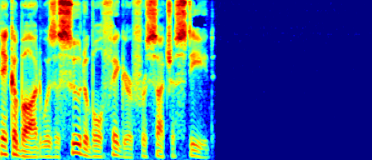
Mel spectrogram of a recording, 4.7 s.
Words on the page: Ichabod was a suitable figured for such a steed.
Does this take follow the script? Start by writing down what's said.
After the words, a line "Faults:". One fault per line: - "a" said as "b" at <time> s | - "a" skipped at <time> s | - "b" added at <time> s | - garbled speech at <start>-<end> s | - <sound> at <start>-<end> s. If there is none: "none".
Ichabod was a suitable figure for such a steed.
Faults:
- "figured" said as "figure" at 1.3 s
